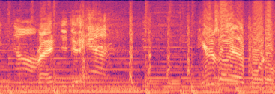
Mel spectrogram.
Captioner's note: laughing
